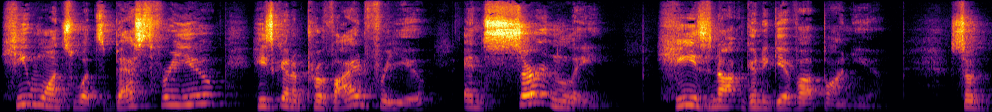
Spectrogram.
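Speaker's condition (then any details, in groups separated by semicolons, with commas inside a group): No condition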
